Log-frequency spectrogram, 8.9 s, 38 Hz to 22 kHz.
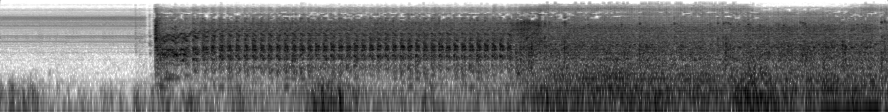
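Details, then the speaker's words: Ford F350 6.7L Powerstroke diesel after draining gasoline mistakenly put in tank and reconnecting fuel line: cranks, catches hard, stumbles into uneven clatter; owner thinks more key cycling to purge fuel line needed. Rough start. "you could hear it when it first started it was grumpy i should have probably cycled the key the switch a few more times to purge it out better but either way she was cranky she stumbled then she fired"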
